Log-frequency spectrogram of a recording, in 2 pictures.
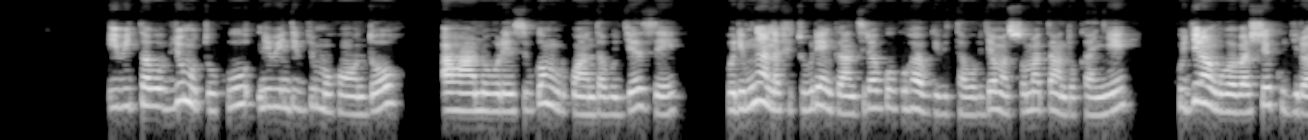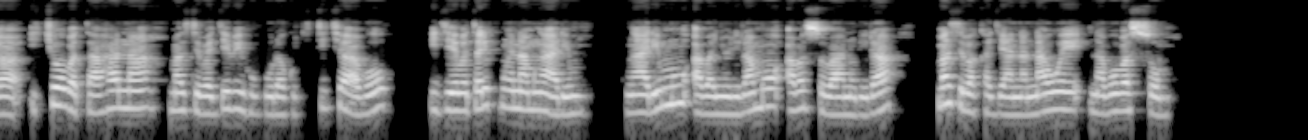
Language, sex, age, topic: Kinyarwanda, female, 25-35, education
